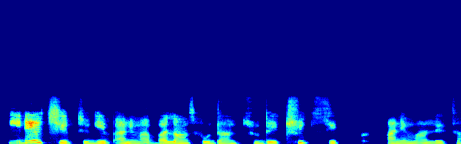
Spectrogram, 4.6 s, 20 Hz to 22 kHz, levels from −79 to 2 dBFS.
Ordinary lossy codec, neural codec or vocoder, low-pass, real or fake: none; codec, 44.1 kHz, 2.6 kbps, DAC; 7.2 kHz; fake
